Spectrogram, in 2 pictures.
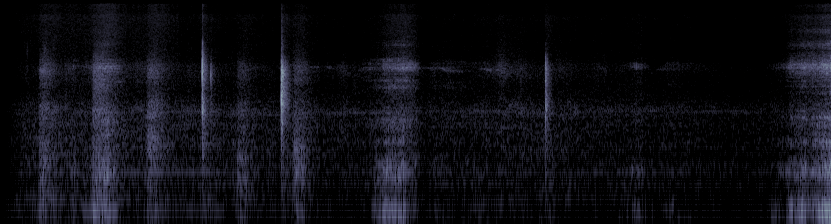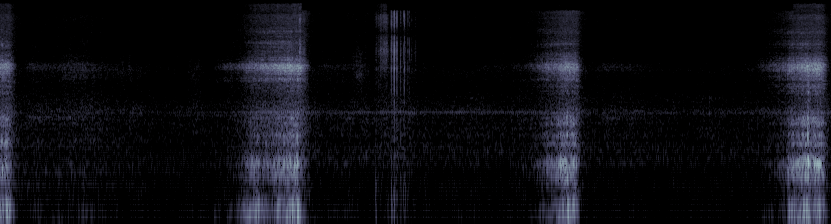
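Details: A sleeping Rottweiler snores in slow, rasping breaths, each rough snort coming every three to four seconds.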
